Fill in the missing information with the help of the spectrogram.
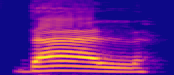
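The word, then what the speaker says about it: دال: Our first letter is dal. It's just like the English D.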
